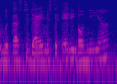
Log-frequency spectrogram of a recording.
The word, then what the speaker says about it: Bonilla: Eddie Bonilla. Did I say it right? That's Bonilla. perfect. Who is Eddie Bonilla Sr., who is the vice president of Lennding.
